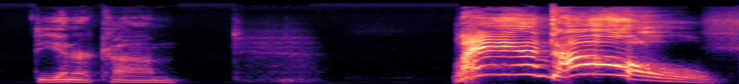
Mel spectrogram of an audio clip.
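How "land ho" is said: shrill, very high, loud scream, "ho" drawn out. Voicing a ship captain calling over the intercom: Captain Smokey screaming. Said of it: "Captain Smokey scream out over the".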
